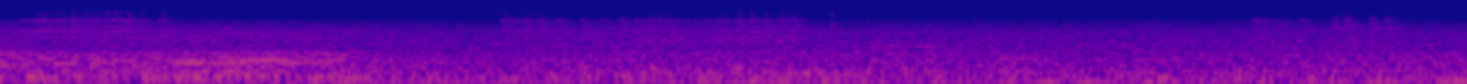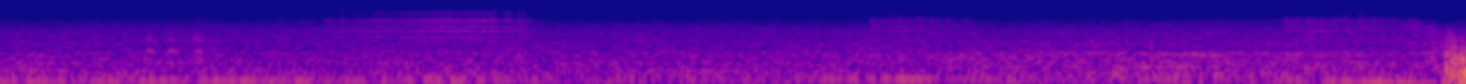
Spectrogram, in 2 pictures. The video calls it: ตุ๊กแก - Tokay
